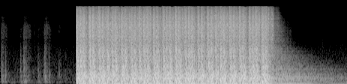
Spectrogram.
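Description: A rifle fires loudly with a sharp crack.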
